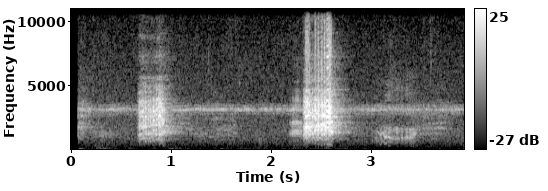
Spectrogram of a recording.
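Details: Macaw of the genus Ara calling: two loud, harsh, raspy squawks a second and a half apart, then a softer, shorter third squawk, over a steady high electronic whine.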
